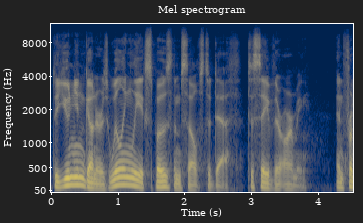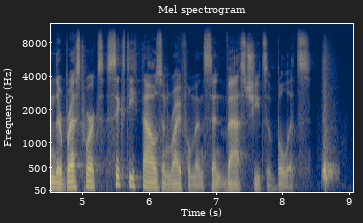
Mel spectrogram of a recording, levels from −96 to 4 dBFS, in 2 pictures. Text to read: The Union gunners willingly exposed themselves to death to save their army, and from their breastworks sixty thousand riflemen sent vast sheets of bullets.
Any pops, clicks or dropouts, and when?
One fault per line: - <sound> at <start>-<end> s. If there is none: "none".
- whoosh at 8.6-8.9 s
